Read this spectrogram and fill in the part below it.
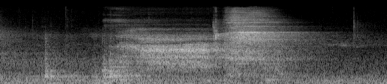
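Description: A young man breathes out hard with effort.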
